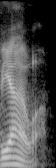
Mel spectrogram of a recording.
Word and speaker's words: Yahowah: Then the debar which is the word of Yahwa, not of Hashem, not of Jashi, not of Adoni, of Yahwa. That is Yahweh's name pronounced as instructed in his Torah regarding his haya existence.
